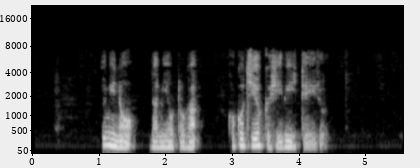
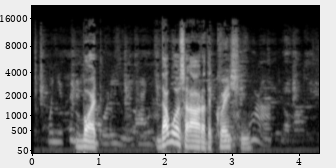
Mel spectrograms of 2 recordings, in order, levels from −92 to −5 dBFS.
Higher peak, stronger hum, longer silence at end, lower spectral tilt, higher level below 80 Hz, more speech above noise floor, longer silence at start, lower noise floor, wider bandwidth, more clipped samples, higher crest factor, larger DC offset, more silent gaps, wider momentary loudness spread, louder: about the same, -4 dBFS vs -2 dBFS; neither; first, 1.15 s vs 0.35 s; first, -6.5 dB/octave vs -3 dB/octave; about the same, -60 dBFS vs -60 dBFS; first, 52 dB vs 26 dB; first, 1.05 s vs 0.1 s; first, -75 dBFS vs -46 dBFS; second, 7.6 kHz vs 16 kHz; neither; about the same, 20 dB vs 20 dB; neither; neither; second, 12 LU vs 25 LU; second, -24 LUFS vs -18 LUFS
